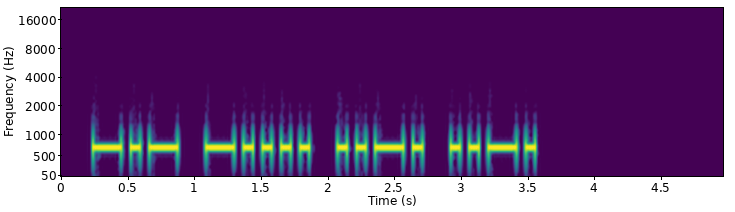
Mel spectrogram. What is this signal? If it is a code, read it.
Morse code, heard as a keyed tone, about 17 wpm, 700 Hz. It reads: K6FF
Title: USA Call Signs - 4 Characters - Repeated 2x - 17wpm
